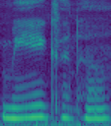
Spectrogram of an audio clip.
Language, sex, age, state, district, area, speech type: Kannada, female, 60+, Karnataka, Tumkur, rural, spontaneous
